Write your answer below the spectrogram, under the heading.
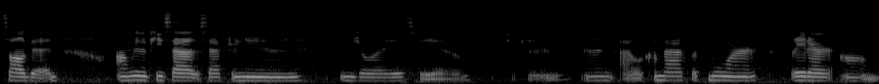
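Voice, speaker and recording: A woman speaks at a fairly slow pace. Her pauses are long and frequent. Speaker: video blogger. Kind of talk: casual vlog monologue. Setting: at home, webcam. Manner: hesitant, many fillers.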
